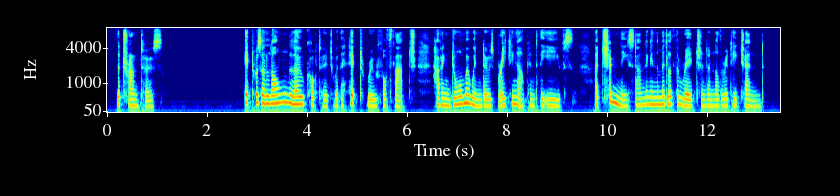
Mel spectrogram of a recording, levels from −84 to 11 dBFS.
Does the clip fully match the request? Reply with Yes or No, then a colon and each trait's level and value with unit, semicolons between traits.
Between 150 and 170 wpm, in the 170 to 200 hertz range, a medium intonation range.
Yes: average, 160 wpm; medium, 185 Hz; average, 4.0 semitones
